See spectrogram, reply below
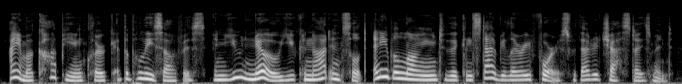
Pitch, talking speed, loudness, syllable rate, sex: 220 Hz, 210 wpm, -16 LUFS, 6.7 syllables/s, female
